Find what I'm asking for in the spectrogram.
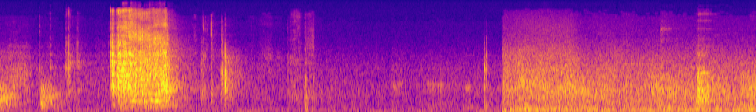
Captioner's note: paper tearing sound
